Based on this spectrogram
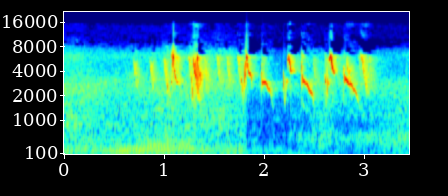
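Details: Bar-winged prinia lure song, eager singing: high chirps start faint under noise, then stand out clearly as loud, separate downslurred notes in the second half.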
